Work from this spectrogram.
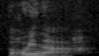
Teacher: you can hear that the first R at the beginning is a little bit stronger and kind of more pronounced than the second one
